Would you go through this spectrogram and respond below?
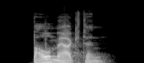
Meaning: dative plural of Baumarkt
- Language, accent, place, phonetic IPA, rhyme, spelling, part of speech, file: German, Germany, Berlin, [ˈbaʊ̯ˌmɛʁktn̩], -aʊ̯mɛʁktn̩, Baumärkten, noun, De-Baumärkten.ogg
